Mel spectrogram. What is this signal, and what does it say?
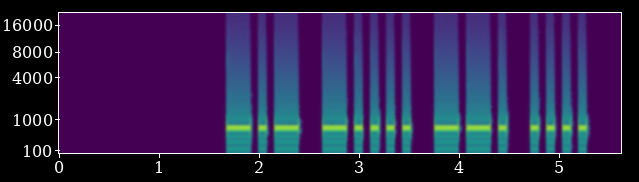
Morse code, heard as a keyed tone, about 15 wpm, 700 Hz. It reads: K6GH
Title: USA Call Signs - 4 Characters - 15wpm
